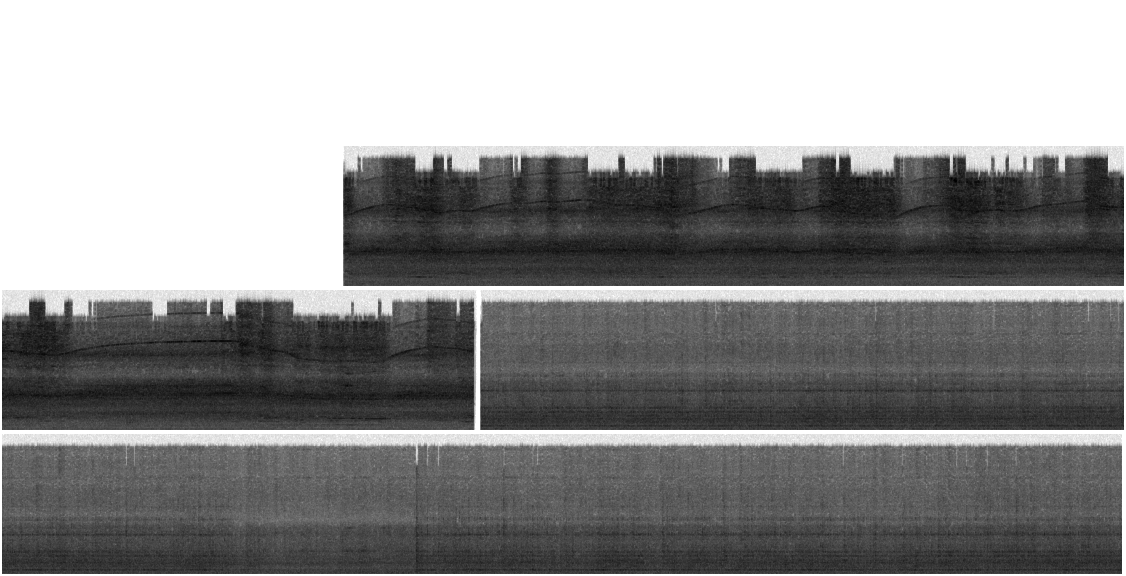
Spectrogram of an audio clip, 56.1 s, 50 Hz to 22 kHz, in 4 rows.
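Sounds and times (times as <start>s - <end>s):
high squeals: 18.3s - 34.0s
lathe cutting steel: 18.3s - 56.0s.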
